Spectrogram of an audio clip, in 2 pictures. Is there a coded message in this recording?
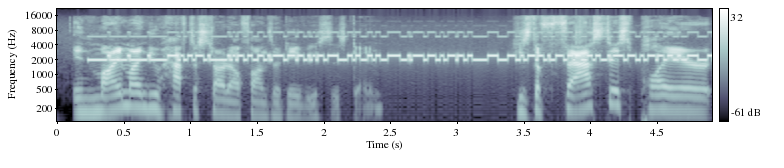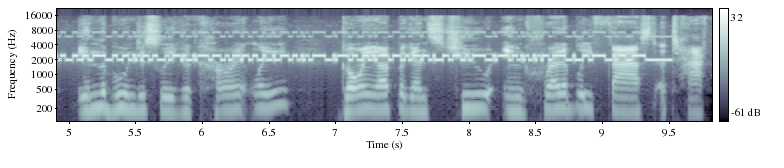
Yes: RTTY (50 baud, 450 Hz shift) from 0.2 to 9.5 s, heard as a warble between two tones, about 2200 Hz centre, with speech in English. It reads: SIE SOLLTEN VON ALLEN POLITISCHEN PARTEIEN UNTERSTUTZT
